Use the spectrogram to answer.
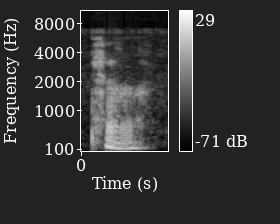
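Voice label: "purr", British English; pronunciations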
